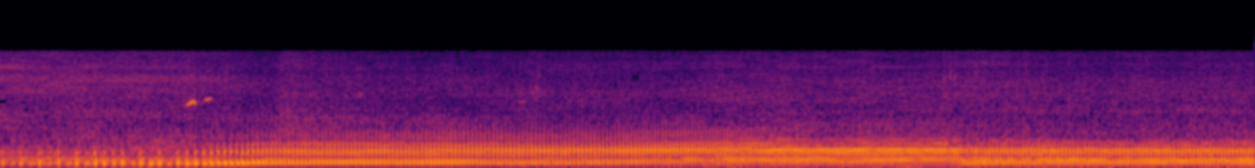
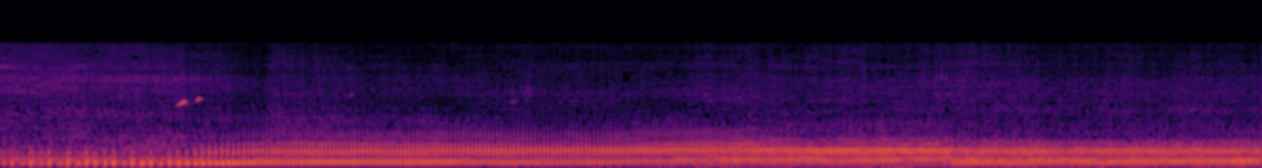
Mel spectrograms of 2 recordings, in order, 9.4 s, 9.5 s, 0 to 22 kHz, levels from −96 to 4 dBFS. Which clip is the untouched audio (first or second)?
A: first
